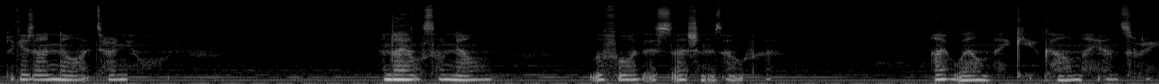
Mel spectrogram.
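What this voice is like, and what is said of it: Sexy, seductive voice. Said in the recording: “my sexy voice”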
